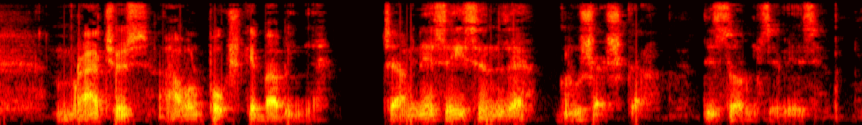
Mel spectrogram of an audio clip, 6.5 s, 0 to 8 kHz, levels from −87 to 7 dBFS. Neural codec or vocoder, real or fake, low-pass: none; real; 7.2 kHz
